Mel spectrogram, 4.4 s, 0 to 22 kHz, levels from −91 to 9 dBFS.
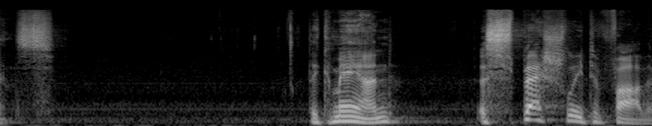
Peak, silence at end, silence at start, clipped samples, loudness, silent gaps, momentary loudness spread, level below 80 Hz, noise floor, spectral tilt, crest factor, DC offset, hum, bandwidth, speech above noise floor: -4 dBFS; 0 s; 0 s; under 0.1%; -23 LUFS; none; 17 LU; -74 dBFS; -67 dBFS; -3 dB/octave; 22 dB; under 0.1%; none; 16 kHz; 43 dB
